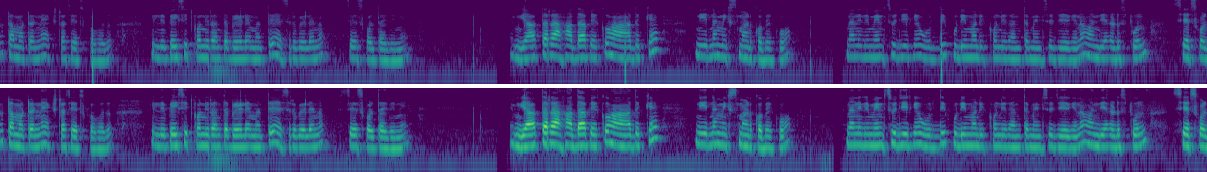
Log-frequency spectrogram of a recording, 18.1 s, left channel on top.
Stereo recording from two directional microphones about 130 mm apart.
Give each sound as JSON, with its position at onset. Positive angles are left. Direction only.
{"t": 0.0, "sound": "speech", "side_deg": -20}
{"t": 7.6, "sound": "speech", "side_deg": -35}
{"t": 13.8, "sound": "speech", "side_deg": -20}
{"t": 17.6, "sound": "speech", "side_deg": -35}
